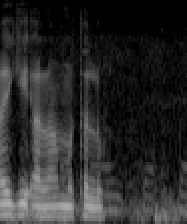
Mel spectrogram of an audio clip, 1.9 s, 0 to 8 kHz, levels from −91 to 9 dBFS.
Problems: background sounds at intervals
